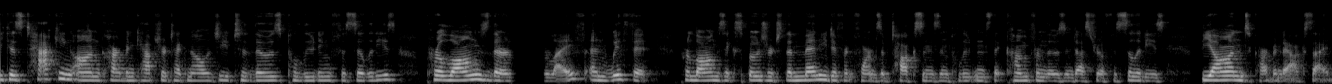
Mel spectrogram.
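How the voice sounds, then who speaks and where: Speaking in a normal speaking voice with an American accent, a woman at medium pitch moves at a fairly quick pace with fairly even intonation. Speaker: environmental law advocate. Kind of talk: webinar presentation.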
